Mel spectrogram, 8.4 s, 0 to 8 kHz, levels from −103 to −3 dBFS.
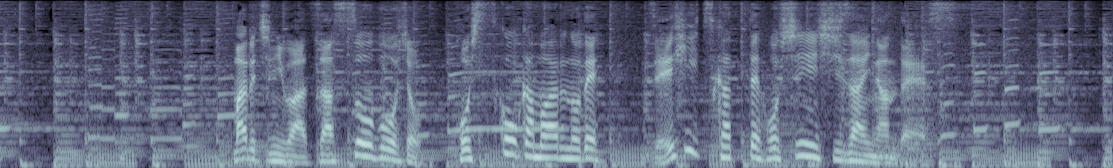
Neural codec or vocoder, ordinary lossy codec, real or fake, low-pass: none; none; real; none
